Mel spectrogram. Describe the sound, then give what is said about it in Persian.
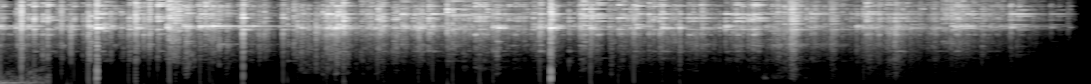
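Heavy broken chain thrown onto the ground: bright metallic jangling and clinking that rattles on continuously for several seconds, heard alone, then cuts off. “شیطان زنجیر زخیم شکافته شده ای را روی زمین انداخت”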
